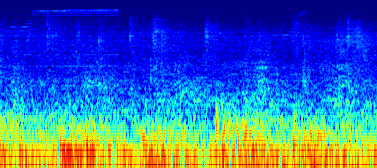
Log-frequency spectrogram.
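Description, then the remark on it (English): Steady clip-clop of horse hooves trotting on a hard surface, a continuous rhythmic beat at moderate volume with some background rumble and no voices. “back to your trot.”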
